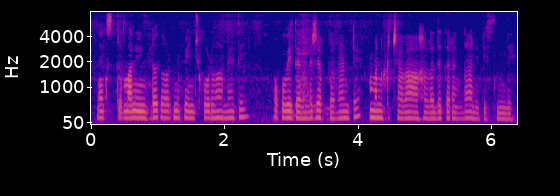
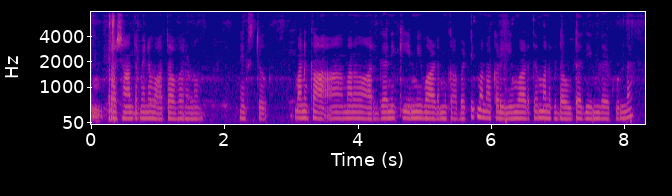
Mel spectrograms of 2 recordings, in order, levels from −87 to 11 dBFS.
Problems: none marked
